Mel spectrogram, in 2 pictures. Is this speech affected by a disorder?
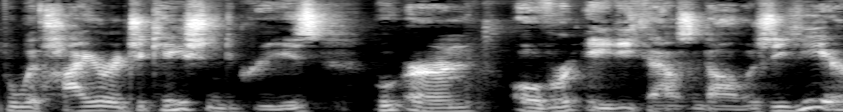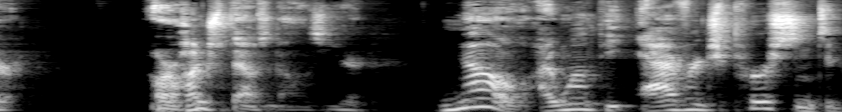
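No.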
